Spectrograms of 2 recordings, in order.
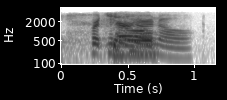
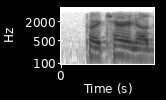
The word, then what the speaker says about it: Paterno: I can never say his name. – Paterno. – Paterno.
